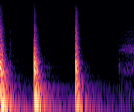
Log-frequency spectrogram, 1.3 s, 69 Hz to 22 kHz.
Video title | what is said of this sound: 2020 Dacia Sandero 66KW Expression History and Review | when you knock on it the hollow sound emanates around the entire cabin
